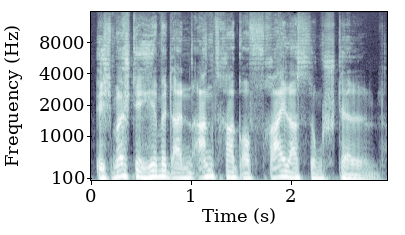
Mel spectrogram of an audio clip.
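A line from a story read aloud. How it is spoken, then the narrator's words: Firm voice. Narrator (German): sagt Krawack mit fester Stimme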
